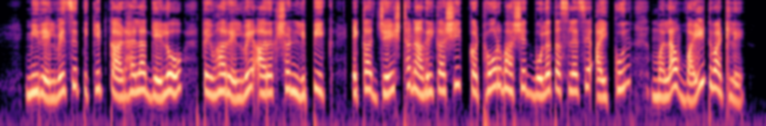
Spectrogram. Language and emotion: Marathi, disgusted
